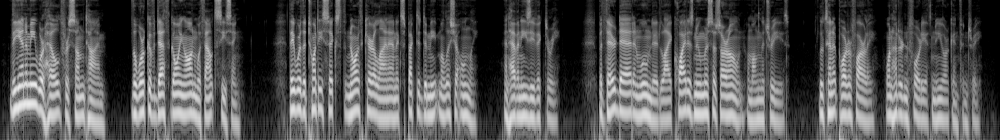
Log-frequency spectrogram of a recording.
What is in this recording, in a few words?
voiceovers; Diary Quote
